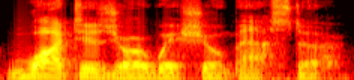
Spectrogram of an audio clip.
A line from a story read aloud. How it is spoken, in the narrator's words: the genie asked in a voice that rumbled like the heart of a volcano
